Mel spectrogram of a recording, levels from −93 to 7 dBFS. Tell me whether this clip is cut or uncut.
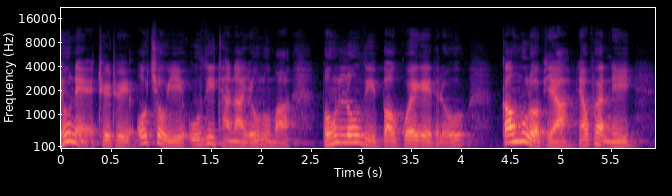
uncut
